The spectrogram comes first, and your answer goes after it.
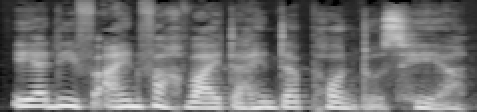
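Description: A woman reading a children's story aloud in a slow, hushed, suspenseful way. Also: mid-range voice, breathy edge. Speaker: narrator.

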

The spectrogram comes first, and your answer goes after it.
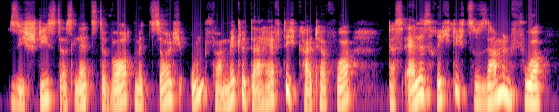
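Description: Slow, gravelly woman reading a story. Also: on the low side. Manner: expressive, slow, measured storytelling. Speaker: audiobook narrator.

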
